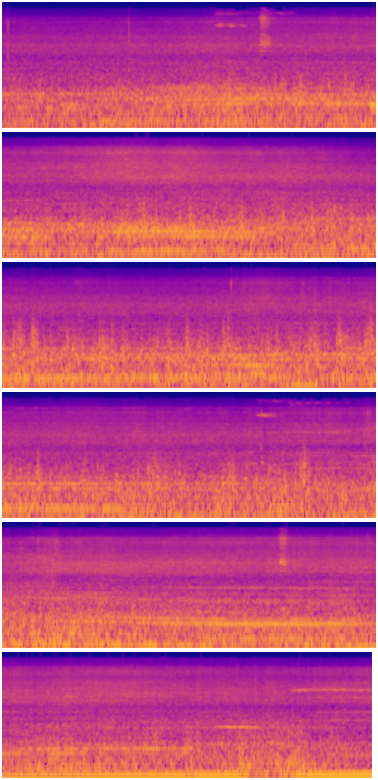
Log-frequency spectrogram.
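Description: Engine and road noise of a moving angkot minibus heard from inside it, a loud steady low rumble whose engine note rises and falls as it changes speed. The deep rumble grows heavier in the last few seconds.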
